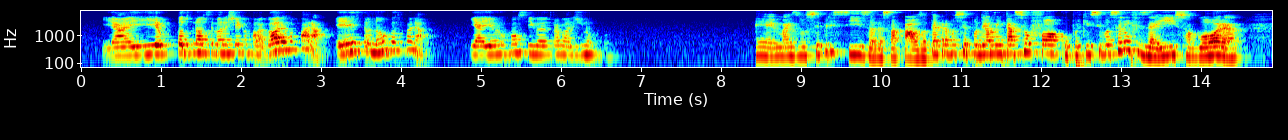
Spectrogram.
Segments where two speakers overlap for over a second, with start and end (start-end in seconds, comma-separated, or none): none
